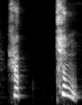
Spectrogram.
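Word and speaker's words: 発展: 그래서 핫텐 이렇게 되는 거죠. 핫텐. 음. 여기 이제 요거 읽을 때는 약간 끊어 있는 끊는듯한 그런 느낌이 있어야 돼요.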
